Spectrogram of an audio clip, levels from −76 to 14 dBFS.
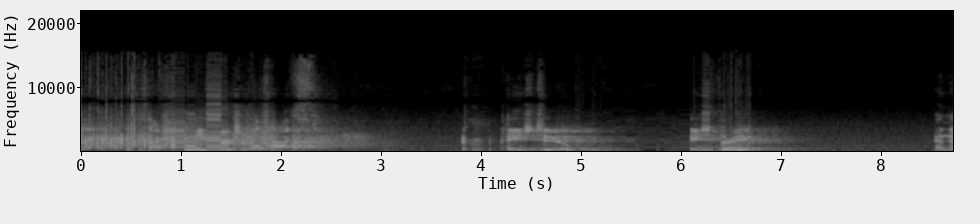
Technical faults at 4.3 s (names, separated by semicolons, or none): none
